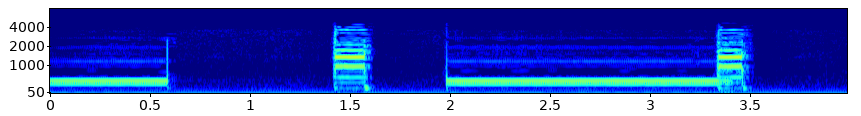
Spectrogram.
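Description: Telephone line tones while calling a New York telephone operator through the BAI phone system: a steady, buzzy, low-pitched electronic tone sounds in two long stretches, with short, bright dialing bursts between and at the end of them. No one speaks.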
